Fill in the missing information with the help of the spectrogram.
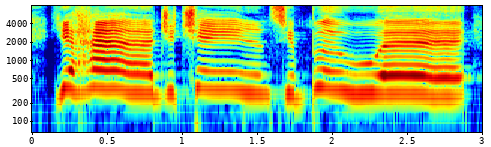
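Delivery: high, slow, stretched-out mocking chant; singsong taunt. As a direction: draw every word out high, teasing. Repeats it as drawn-out taunt.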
